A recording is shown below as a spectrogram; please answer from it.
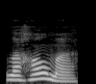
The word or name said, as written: Lahoma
